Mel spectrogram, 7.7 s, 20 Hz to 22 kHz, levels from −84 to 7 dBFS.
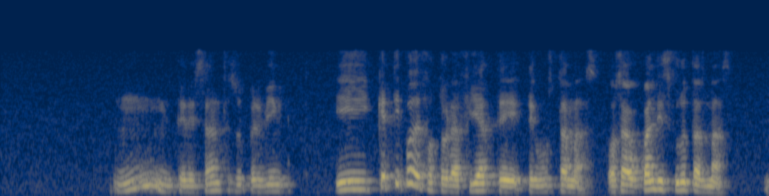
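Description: Nothing stood out on listening; the speech shows the usual signs of call microphone processing, with the lowest bass trimmed and nothing above 8 kHz, and that is normal for the path it came through.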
